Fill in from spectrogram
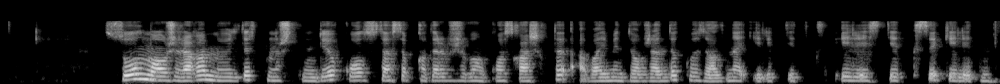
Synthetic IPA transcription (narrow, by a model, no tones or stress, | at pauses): so̞lˠmɑwʒəɾɑʁɑmɵld̪ɪɾt̪ʰənəʃt̪ʰʏnd̪e̞qʰo̞lˠəst̪ɑsəp̚qʰəd̪əɾəpʒʏɾɡʲeɴqʰo̞sqɑʃə̥q̚t̪əʔɑ̰βɑjme̞nt̪ʰoqʒɑnd̪əkʲʰɵzɑlˠd̪ənɑ | elest̪e̞t̪̚kʲɪ̥sɪkʲʰe̞le̞̰t̪ɪn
